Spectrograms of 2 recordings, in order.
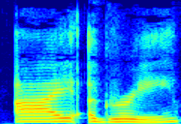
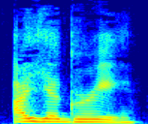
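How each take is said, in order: First: The two words are said without a linking y. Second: A y sound links the two words together. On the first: "You can say I agree" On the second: "it's like I agree. I yeah"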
